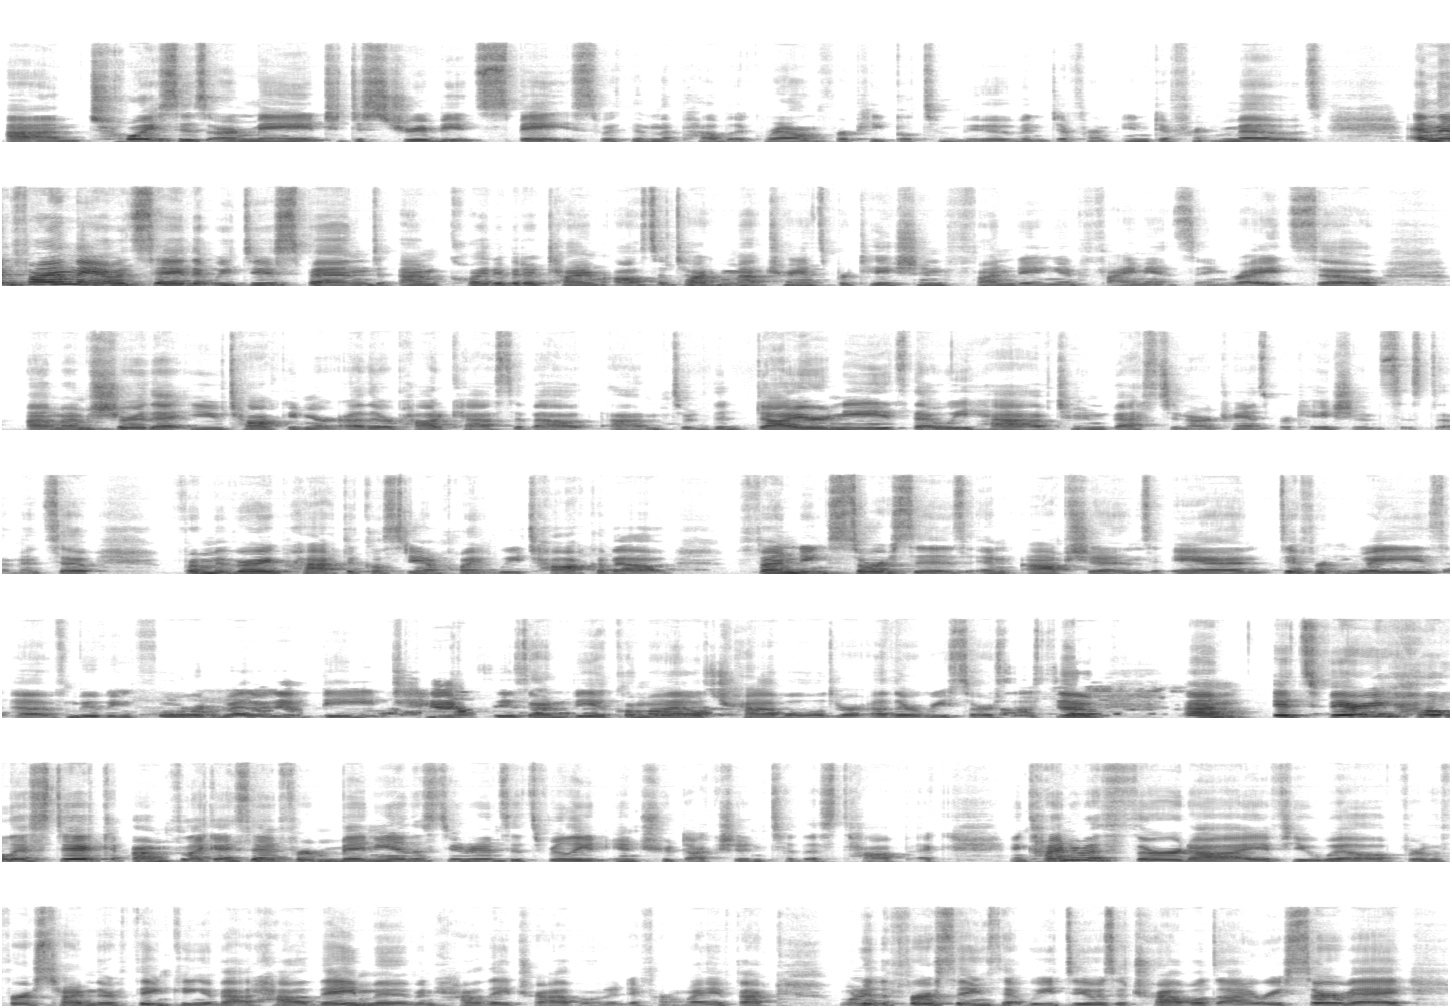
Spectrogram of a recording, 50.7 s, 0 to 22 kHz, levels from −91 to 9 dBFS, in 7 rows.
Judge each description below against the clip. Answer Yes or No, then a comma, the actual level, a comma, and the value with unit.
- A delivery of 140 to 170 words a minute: No, average, 195 wpm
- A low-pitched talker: No, high, 195 Hz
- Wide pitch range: No, average, 4.1 semitones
